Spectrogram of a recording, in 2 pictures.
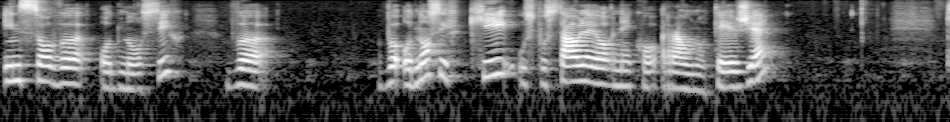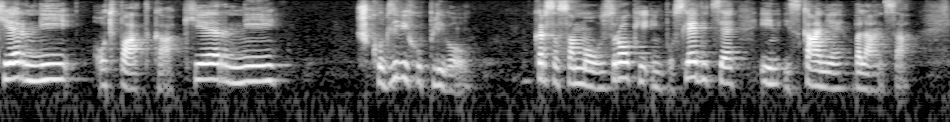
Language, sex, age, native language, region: Slovenian, female, 30-49, Slovenian, Primorsko-notranjska region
